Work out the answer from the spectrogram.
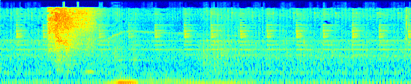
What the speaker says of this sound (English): I'm hearing train noises with no train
